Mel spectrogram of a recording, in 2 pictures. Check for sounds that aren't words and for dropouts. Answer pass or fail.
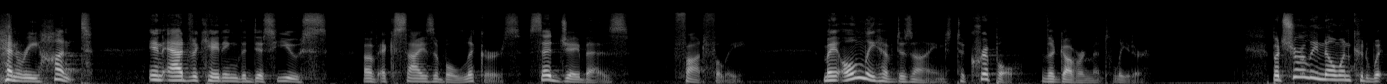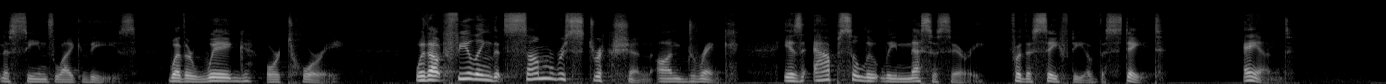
pass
